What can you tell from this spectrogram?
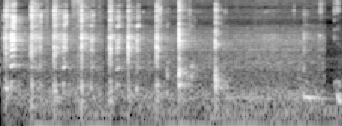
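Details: A run of about nine short, dry coughs, then a low throat-clearing grunt, from an adult with a sore throat and throat pain.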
